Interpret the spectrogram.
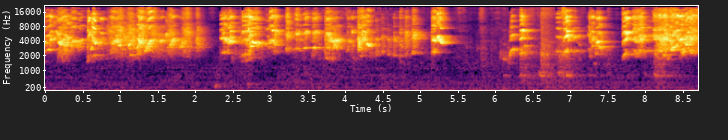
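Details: Rosy-faced and Fischer's lovebirds in song, giving bursts of shrill, buzzy twittering broken by brief gaps and sharp squeaks, about nine seconds of busy high chatter.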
